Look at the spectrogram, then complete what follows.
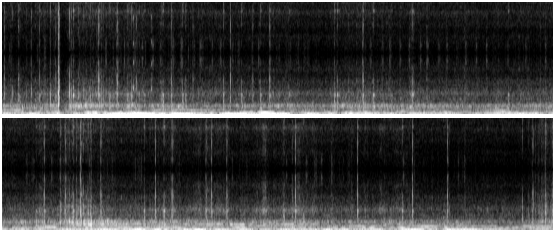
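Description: Wind buffeting the deck-mounted camera's microphone while water rushes and spray hits the hull of a VX One sportsboat reaching fast through waves. Many short sharp hits break through a deep rumble, and a wavering hum of several pitches runs underneath.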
